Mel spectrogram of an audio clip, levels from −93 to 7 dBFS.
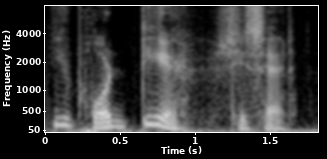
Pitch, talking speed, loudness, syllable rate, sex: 125 Hz, 165 wpm, -18 LUFS, 3.3 syllables/s, male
